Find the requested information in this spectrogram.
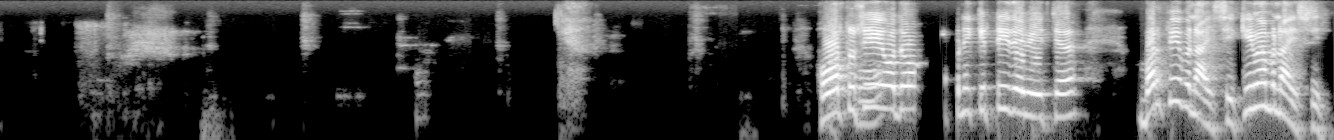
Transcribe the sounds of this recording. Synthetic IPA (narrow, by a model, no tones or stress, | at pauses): hoːɾt̪ʊsĩːoːd̪õː | əpniːkɪʈːiːd̪eːʋɪt͡ʃ | bəɾpʰiːbənaːiːsiːkɪʋɛ̃ːbənaːiːsiː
